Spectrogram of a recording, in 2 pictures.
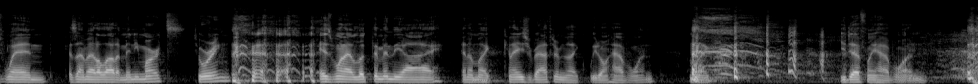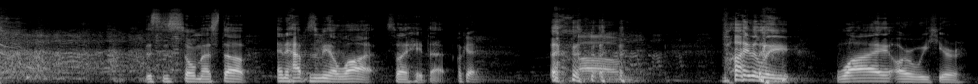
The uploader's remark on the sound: LIVE taping. The historic stage at The Hotel Café in front of a live audience.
